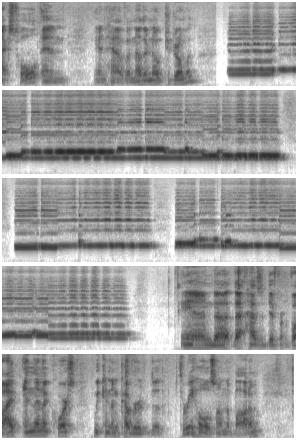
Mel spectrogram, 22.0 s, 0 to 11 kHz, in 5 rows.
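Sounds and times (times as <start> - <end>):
slow flute melody: 3.3 - 15.5
flute drone note: 3.4 - 15.2.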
